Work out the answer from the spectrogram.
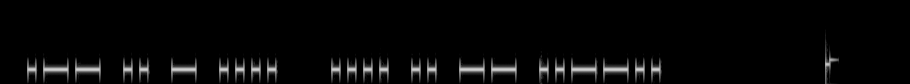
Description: Morse code, heard as a keyed tone, about 15 wpm, 700 Hz. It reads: WITH HIM?
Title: Sentences from Top 1000 Words - Review Part 5 - 15wpm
